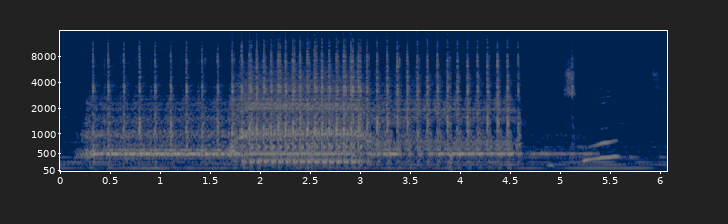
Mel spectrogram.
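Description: A home sewing machine chain pieces quilt block pieces in a loud, fast, steady mechanical whir with rapid needle clatter that stops near the end, followed by faint handling sounds.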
